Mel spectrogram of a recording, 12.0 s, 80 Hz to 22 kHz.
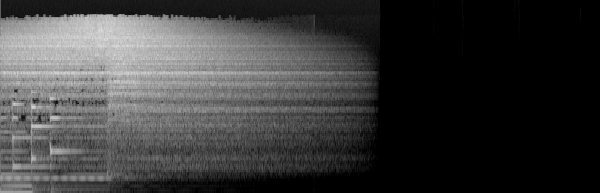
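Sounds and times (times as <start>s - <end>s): cymbal wash: 0.0s - 7.2s.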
